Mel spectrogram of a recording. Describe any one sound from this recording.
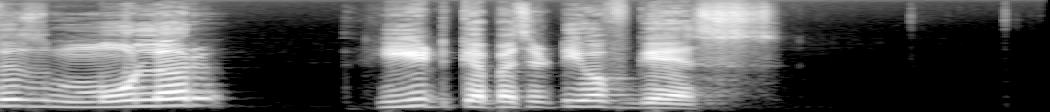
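A man speaks clearly into a microphone.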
